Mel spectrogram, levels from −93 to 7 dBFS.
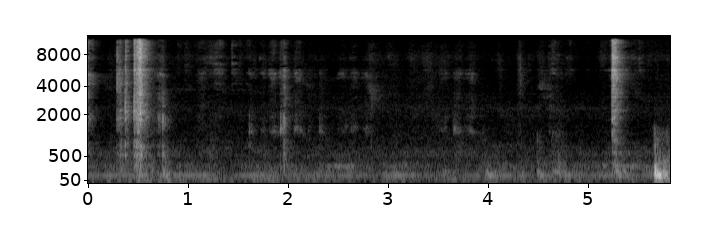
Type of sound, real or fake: fake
